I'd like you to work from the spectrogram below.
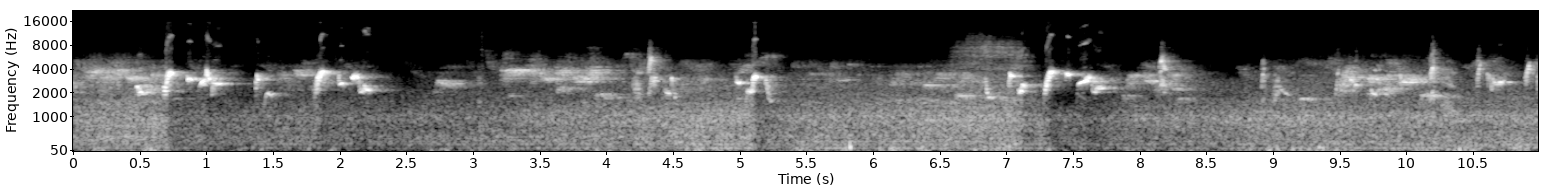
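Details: Singapore-kept Red-whiskered bulbul in a training session, out of form, singing repeated bursts of chirpy, warbling notes every couple of seconds, with other bird chatter and a noisy background.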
